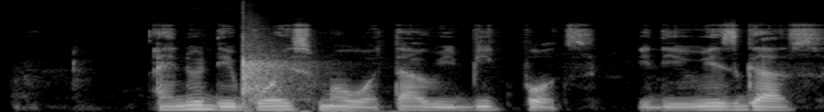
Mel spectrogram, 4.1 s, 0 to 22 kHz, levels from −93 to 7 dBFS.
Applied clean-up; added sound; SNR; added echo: none; Clapping; 6 dB; none.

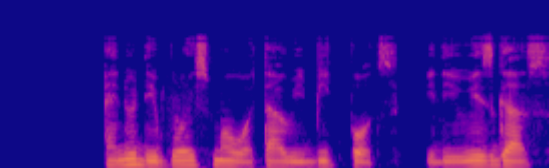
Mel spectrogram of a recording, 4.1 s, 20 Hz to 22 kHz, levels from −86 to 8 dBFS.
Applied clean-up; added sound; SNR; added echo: neural mask model DeepFilterNet 3.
